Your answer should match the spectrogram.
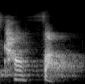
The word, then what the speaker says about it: kapha: By the way, it's kapha, p h, it's we spell it p h, but we pronounce it kapha in Sanskrit.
